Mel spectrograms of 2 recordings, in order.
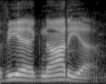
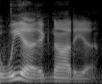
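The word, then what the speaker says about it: Via Egnatia: It was also on one of the major highways of the Roman Empire, the Via Ignatia, or if you want to pronounce it like a Roman, the Via Ignatia.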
